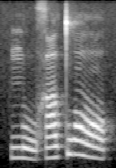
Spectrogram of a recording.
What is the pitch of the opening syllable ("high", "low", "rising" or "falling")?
low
